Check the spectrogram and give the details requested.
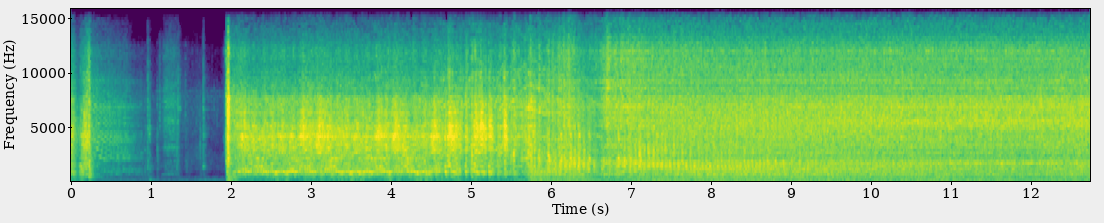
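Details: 1974 Ford Bronco V8, first start in over 16 years after fuel system work; little knock, oil pressure came right up; lumpy idle with skipping beat, owner suspects one cylinder down, misfire at idle.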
